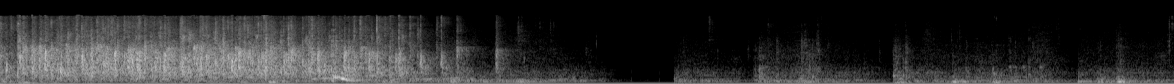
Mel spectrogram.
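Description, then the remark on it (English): A burst of dense, steady audience applause welcoming the speakers at an evening event on St. Patrick's Day, tapering off after about five seconds and giving way to quieter shuffling and a few soft taps. “Ladies and gentlemen, please join me in welcoming our speakers.”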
